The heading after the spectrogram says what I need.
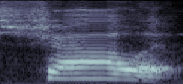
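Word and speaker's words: Shalit: It's Charlotte, S-H-A-L-I-T, just like C-H-A-R-L-O-T-T-E, Charlotte. Just spelled differently.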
